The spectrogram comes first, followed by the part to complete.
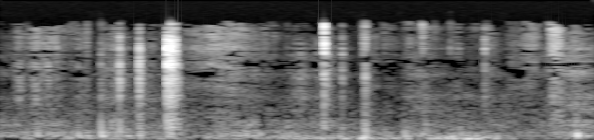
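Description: Close handling noise: fingers working over bullet fragments on a plastic truck bed liner, a scatter of small sharp clicks and scratches, the sharpest a little over a second in.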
